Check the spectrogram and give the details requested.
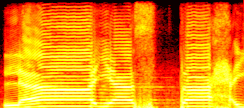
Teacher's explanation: یا کے نیچے کھڑی زیر اور مد ہے تو یا کو نیچے کی طرف ہم نے زیادہ کھینچنا ہے۔ مد اور کھڑا زبر اوپر ہوتا، یہ جو کھڑا زبر ہے جس پر پین کا میرا یہ ہے نشان، تو یہ اوپر ہوتا تو اوپر کی طرف کھینچنا ہے، لیکن یہ نیچے ہے تو یا کو ہم نے نیچے کی طرف کھینچنا ہے۔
